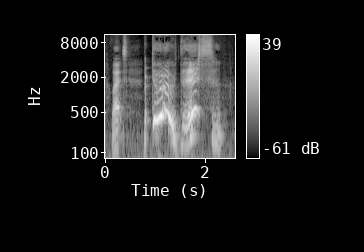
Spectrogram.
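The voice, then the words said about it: Imitates another person's voice. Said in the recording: “that Brock Lesnar impression now, like with the way of fucking voice is”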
